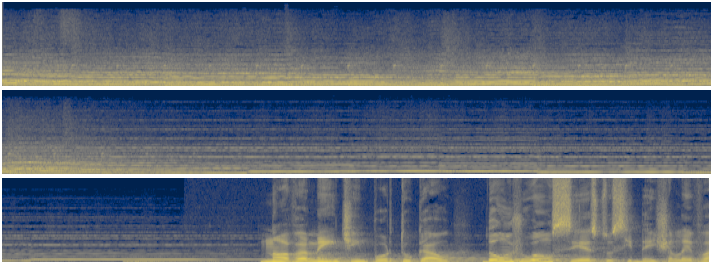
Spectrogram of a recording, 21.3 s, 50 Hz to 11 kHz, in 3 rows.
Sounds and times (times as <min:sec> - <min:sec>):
Music: 0:00.0 - 0:21.2
Speech: 0:16.8 - 0:21.2.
